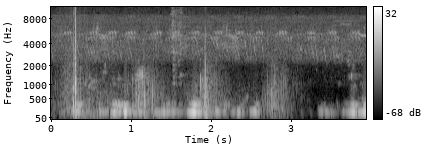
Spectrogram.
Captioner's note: bees buzzing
